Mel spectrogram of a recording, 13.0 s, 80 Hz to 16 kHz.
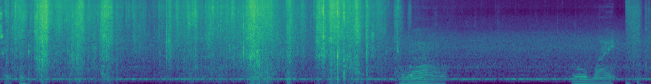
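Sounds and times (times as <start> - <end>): packing material rustling: 0.0 - 8.0
person humming: 7.8 - 9.5, 11.4 - 12.4.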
